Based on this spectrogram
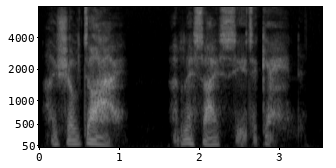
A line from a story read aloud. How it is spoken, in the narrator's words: he said, in a quiet voice not like his own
